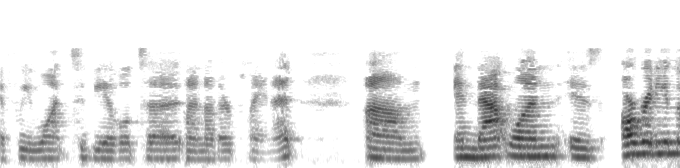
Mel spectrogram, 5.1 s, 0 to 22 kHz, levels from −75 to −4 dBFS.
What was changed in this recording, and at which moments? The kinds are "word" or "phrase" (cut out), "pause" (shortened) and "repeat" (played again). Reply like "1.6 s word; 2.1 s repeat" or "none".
1.4 s phrase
